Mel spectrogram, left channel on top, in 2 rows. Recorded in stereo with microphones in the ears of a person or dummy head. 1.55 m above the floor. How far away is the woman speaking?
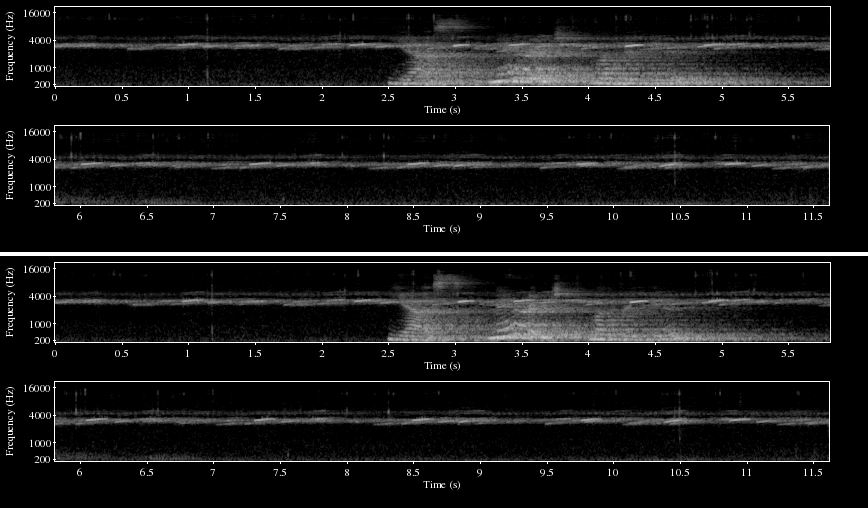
About 0.5 m.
